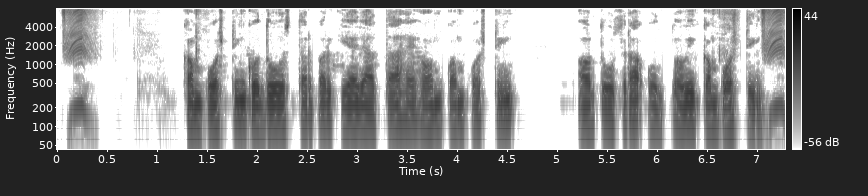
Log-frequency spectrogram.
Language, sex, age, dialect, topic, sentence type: Hindi, male, 18-24, Kanauji Braj Bhasha, agriculture, statement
